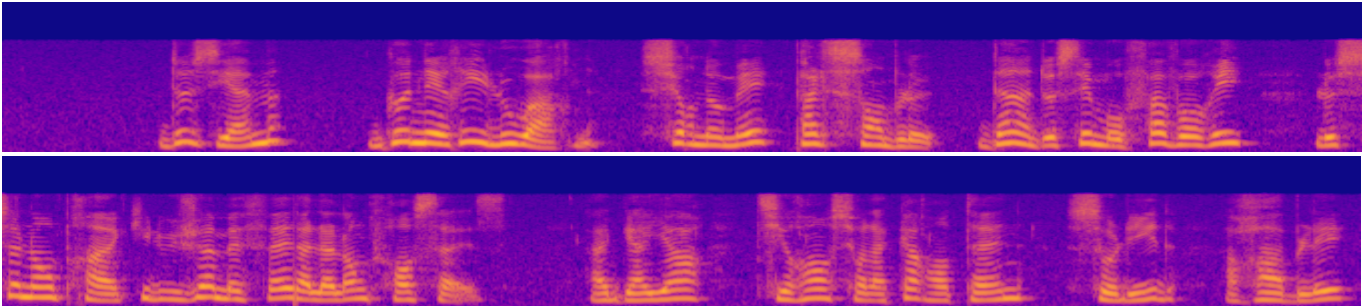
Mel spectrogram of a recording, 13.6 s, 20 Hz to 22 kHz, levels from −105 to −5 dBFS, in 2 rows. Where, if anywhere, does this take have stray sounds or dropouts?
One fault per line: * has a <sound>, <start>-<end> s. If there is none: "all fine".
all fine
